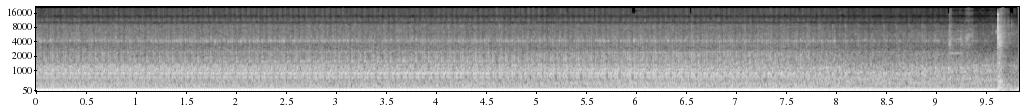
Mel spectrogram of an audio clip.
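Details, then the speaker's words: 1979 fire truck two-stroke Detroit diesel, long retired and sitting for years, transmission bad; steady, even low drone with no knocks or misses; normal idle. "It's a shame that transmission's bad, because this motor runs flawlessly. It sounds amazing. These two-stroke Detroits are awesome."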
